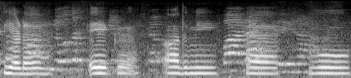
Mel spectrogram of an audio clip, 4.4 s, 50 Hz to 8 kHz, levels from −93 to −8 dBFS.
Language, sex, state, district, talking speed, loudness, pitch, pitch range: Hindi, female, Haryana, Rohtak, 55 wpm, -17 LUFS, 230 Hz, 225-290 Hz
